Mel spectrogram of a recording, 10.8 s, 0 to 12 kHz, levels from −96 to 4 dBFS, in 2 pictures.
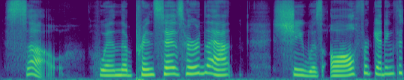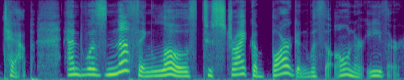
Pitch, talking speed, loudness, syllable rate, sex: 230 Hz, 140 wpm, -19 LUFS, 3.5 syllables/s, female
